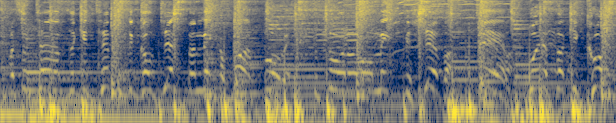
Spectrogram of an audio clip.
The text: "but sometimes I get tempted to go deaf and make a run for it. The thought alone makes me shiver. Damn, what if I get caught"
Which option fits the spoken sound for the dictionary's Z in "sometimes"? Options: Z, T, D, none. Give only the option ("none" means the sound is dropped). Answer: Z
